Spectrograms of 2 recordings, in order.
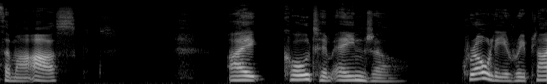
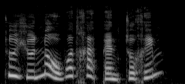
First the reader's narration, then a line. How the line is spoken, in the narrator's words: Anathema asked kindly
